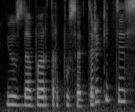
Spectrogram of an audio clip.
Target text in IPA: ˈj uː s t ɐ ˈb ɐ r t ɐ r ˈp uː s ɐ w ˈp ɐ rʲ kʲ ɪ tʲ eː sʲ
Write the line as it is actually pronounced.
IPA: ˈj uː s d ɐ ˈb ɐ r t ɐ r ˈp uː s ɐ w ˈt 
